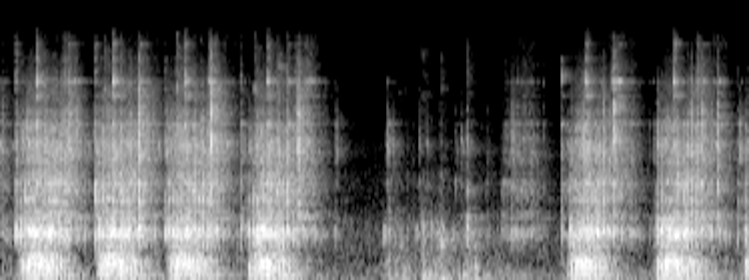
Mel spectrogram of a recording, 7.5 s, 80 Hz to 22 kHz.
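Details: Homelite hedge trimmer after new fuel lines and primer bulb, running a 40:1 fuel mix: the two-stroke buzz rises and falls about once a second as the throttle is blipped and picks up cleanly each time. Running normally.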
